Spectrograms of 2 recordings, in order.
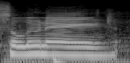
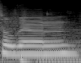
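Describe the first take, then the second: First: The final e is pronounced as a syllable. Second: The final e is silent. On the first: The speaker calls it wrong. "Selûne drives me crazy" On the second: The speaker calls it right. "I will always say it's Selûne"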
